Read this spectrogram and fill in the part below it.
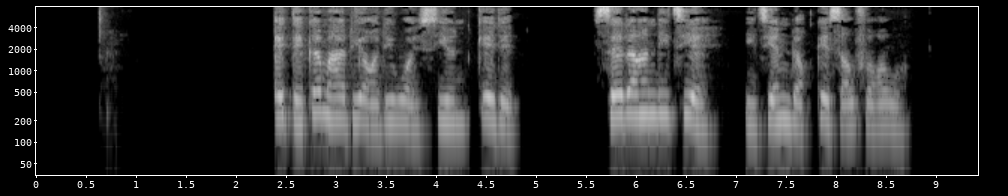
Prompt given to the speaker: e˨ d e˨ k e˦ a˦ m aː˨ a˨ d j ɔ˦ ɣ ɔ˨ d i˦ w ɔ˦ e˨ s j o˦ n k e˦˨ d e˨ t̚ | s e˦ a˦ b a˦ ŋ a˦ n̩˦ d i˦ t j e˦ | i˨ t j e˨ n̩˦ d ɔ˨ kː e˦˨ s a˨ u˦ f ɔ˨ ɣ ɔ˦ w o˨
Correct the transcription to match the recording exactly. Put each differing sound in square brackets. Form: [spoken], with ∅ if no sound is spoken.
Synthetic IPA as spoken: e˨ [t] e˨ k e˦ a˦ m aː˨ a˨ d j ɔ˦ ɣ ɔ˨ d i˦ w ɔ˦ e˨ s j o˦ n k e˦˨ d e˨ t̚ | s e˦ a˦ [d] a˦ ŋ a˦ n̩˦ d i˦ t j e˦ | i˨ t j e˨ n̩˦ d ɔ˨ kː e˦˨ s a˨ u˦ f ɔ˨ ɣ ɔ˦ w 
